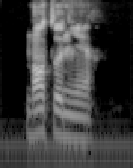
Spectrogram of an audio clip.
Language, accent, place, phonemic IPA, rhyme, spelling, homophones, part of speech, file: French, France, Lyon, /mɑ̃.tɔ.njɛʁ/, -ɛʁ, mentonnière, mentonnières, noun, LL-Q150 (fra)-mentonnière.wav
- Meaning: 1. beaver (lower part of a helmet) 2. chinrest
